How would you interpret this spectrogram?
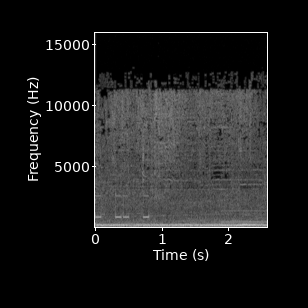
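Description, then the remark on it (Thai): A few short electronic dialing beeps in quick succession from a phone keypad as a caller at Columbia Heights Metro station phones a friend to ask for directions, heard over a steady low hum of background noise, followed by a faint sustained tone. “เธอจึงโทรศัพท์มาถึงแอนนาอีกครั้งเพื่อถามทางไป”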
